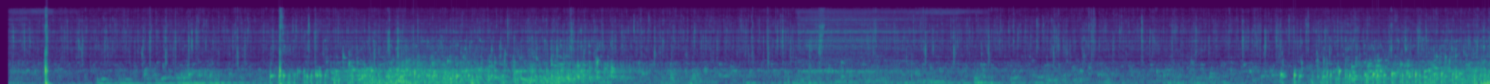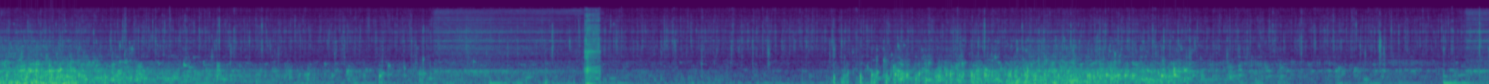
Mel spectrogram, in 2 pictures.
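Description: A scuba diver's exhaled bubbles from the regulator, heard underwater as three bubbling bursts of about three seconds each, roughly ten seconds apart, with quieter water noise between them. One sharp click about two-thirds of the way through.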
